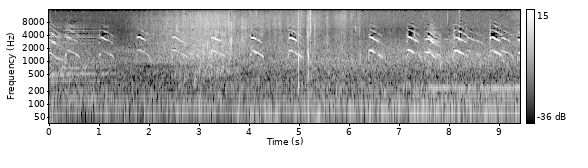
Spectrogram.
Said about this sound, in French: Avec les mouettes qui tournent dans le ciel, là. On est à Cherbourg, avec en face de nous les restes des fortifications.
